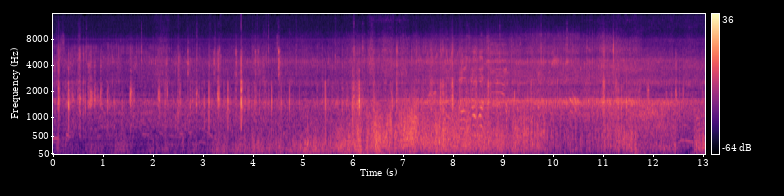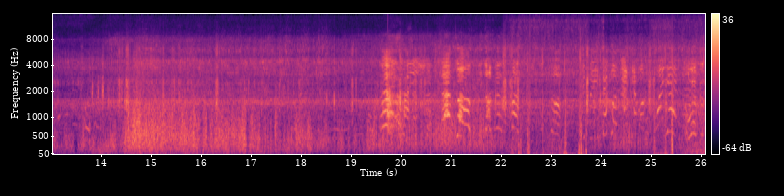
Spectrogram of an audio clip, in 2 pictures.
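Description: Road bicycles riding in a group: wind rushing over the microphone and tyres on tarmac, with indistinct riders' voices about twenty seconds in.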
